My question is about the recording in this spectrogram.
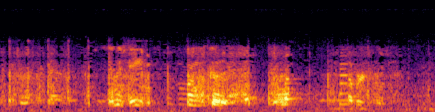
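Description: Spirit box, a handheld radio sweeping rapidly through stations, putting out chopped, tinny fragments of broadcast voices with static between them. The investigators take one fragment as the words "yes, David".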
